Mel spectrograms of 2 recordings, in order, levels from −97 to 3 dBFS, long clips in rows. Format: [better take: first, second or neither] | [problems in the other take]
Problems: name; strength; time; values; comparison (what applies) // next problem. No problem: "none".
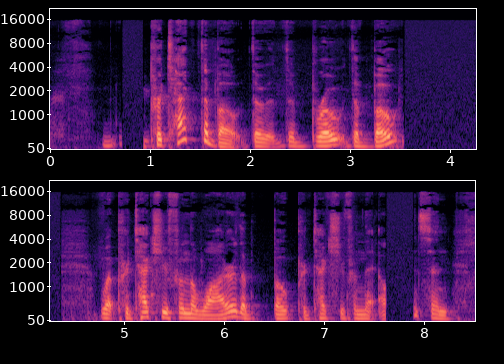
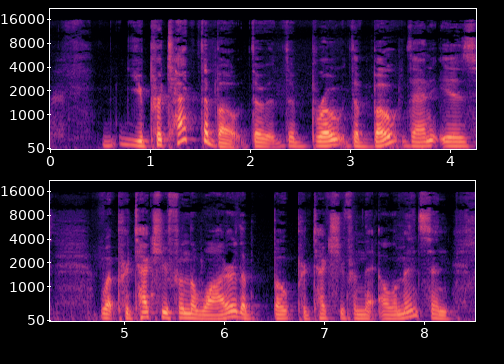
second | audio cutting out; at 0.5 s, at 3.5 s for 1 s and at 7.5 s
